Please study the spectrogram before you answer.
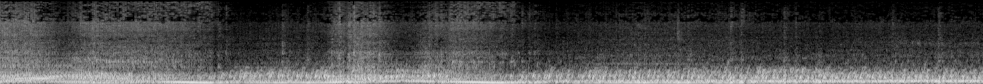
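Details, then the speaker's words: Toyota 3UZ V8 on a test stand, ECU flashed for manual, for a swap into an IS300, no radiator fitted: several blips rising and dropping back cleanly to an even idle with no knocks or misfires; healthy. "Yeah, let's give her a test run. It's going to prime the fuel slightly, ignition start."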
